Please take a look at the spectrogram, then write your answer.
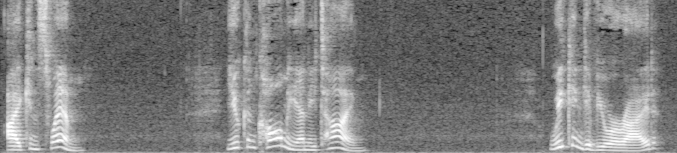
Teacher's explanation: Instead, we say something like kin or kn. The word gets shortened because the stress is usually on the main verb that comes after the word can.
